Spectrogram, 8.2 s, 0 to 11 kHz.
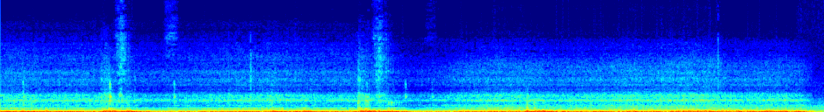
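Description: A 2019 Winnebago motorhome rolls across the bumps of a test course, with a loud, continuous low engine and road rumble and a few brief rattling jolts as it goes over them, no talking.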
